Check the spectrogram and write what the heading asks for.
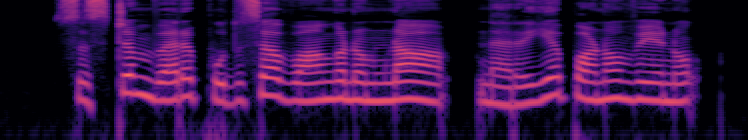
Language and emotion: Tamil, sad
